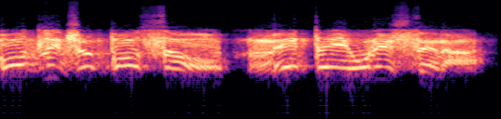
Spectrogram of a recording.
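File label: Serbian bomb success mood high, speech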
